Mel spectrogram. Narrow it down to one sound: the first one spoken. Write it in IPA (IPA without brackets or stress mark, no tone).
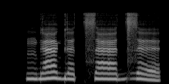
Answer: ŋ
